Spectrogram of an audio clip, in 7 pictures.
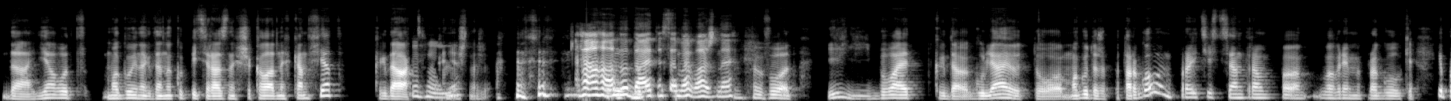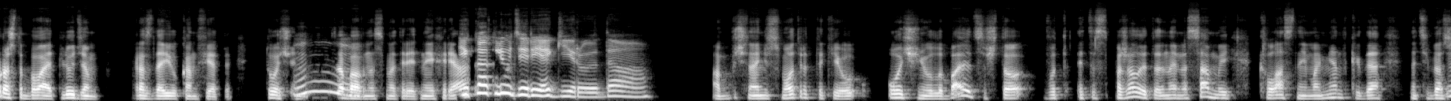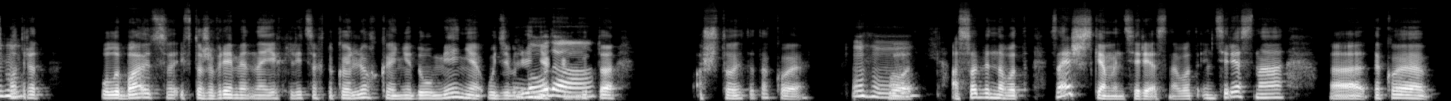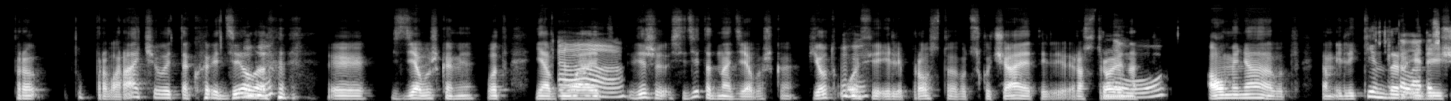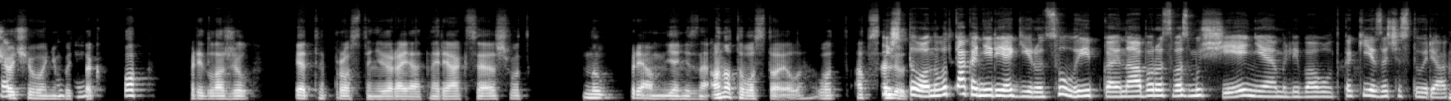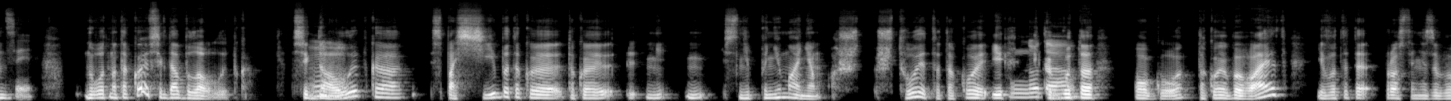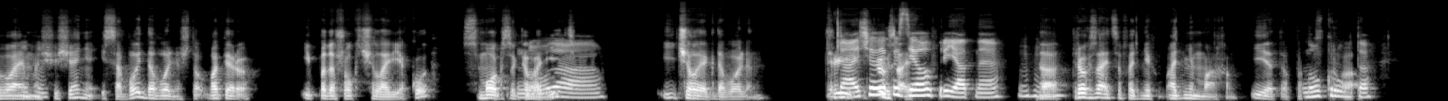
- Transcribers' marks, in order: tapping; chuckle; other background noise
- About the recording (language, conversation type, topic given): Russian, podcast, Как природа или прогулки влияют на твоё состояние?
